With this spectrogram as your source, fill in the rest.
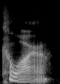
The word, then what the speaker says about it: Kawara: um give us an introduction to your product and and I'm Is it pronounced Kawara? Yeah, Kawara worst it is.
